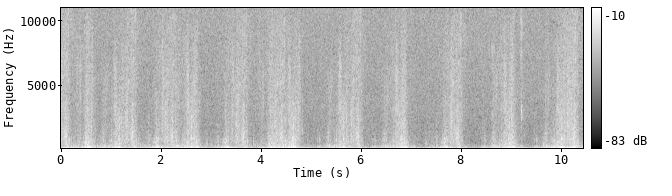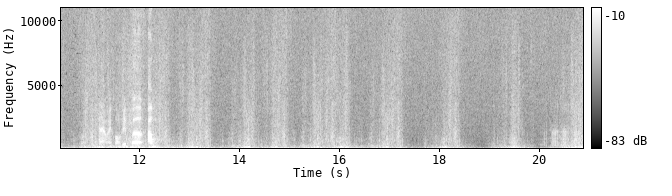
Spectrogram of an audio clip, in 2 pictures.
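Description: Large wings beat in steady, heavy flaps.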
